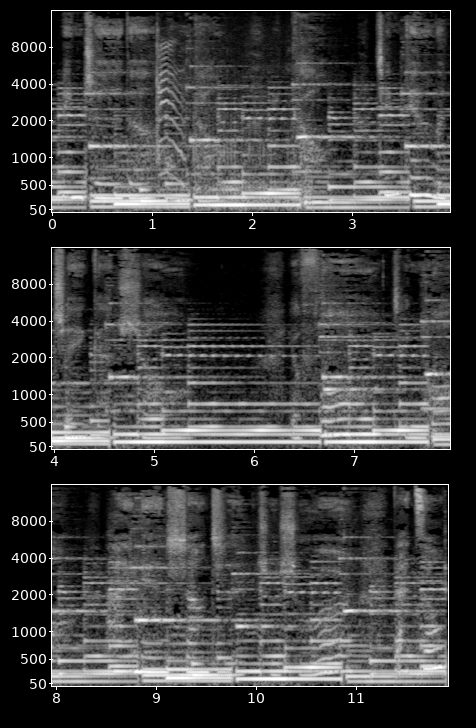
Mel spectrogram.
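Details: Upbeat instrumental music with a steady bass line and tinkling bell-like notes plays throughout.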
